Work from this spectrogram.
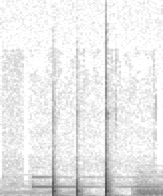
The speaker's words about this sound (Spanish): Pasaron un par de horas y alguien tocó a la puerta.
